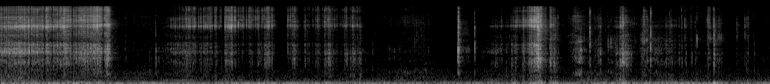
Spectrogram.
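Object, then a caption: Soap bar scraped with a knife blade. A utility knife blade scrapes and carves a solid oblong lilac bar of soap held in the palm, breaking off flaky chunks. A dense, bright scraping rasp fills the first second, then gives way to quieter, scattered scrapes and crisp high clicks, with a few sharper snaps standing out near the middle and later.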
